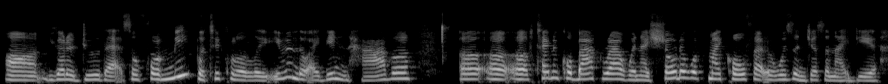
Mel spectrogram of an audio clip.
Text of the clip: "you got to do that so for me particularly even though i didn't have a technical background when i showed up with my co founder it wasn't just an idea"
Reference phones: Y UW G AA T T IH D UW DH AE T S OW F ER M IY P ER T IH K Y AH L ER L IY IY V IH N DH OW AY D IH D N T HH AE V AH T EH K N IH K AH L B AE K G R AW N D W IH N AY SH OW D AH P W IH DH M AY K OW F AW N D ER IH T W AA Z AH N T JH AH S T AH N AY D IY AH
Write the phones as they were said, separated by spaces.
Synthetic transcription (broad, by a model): Y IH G AA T T IH D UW DH AE T S OW F ER M IY P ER T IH K Y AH L ER L IY IY V IH N DH OW AY D IH D N T HH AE V AH T EH K N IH K L B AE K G R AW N W IH N AY SH OW D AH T W IH DH M AY K OW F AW D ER IH T W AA Z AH N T JH AH S T AH N AY D IY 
